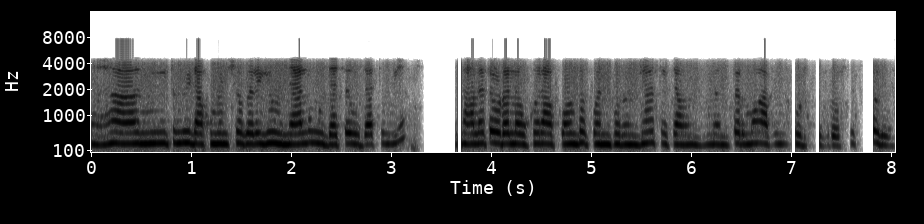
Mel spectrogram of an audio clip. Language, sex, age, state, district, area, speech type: Marathi, female, 18-30, Maharashtra, Washim, urban, conversation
